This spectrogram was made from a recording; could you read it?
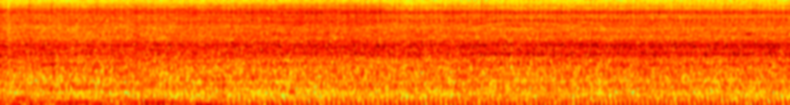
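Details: Honda Vario (old model) scooter after radiator coolant refill and bleeding, during a charging-system check after a battery was replaced without testing: steady, even idle patter with no misses or knocks; a healthy engine.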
